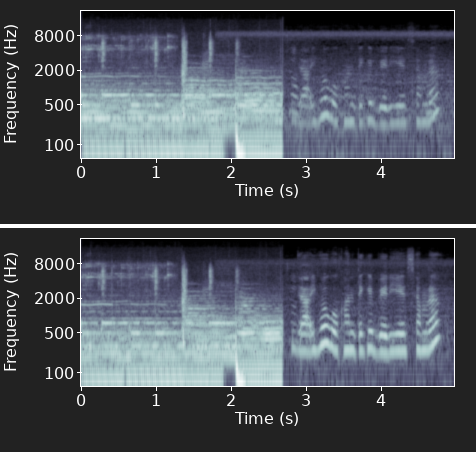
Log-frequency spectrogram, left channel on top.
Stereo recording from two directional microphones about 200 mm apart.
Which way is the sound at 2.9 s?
55° right (ahead or behind).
